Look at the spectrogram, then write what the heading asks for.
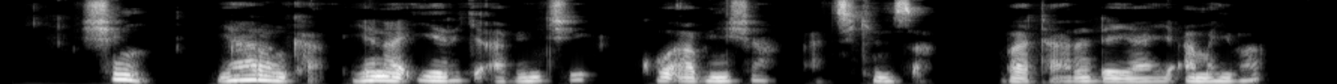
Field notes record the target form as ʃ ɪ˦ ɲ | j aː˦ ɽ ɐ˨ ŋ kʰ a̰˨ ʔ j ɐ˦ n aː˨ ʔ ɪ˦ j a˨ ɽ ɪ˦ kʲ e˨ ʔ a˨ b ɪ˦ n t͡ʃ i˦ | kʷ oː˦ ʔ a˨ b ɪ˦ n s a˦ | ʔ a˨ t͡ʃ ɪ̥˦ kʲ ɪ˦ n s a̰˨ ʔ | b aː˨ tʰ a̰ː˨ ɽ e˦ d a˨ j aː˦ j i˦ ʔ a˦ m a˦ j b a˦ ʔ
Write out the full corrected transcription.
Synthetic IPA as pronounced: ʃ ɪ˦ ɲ | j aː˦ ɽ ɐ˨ ŋ kʰ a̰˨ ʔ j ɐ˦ n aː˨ ʔ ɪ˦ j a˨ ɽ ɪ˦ kʲ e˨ ʔ a˨ b ɪ˦ n t͡ʃ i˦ | kʷ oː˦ ʔ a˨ b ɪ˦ n ʃ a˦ | ʔ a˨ t͡ʃ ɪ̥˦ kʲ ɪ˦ n s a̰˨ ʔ | b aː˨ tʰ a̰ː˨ ɽ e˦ d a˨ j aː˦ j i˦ ʔ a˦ m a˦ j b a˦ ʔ

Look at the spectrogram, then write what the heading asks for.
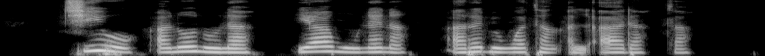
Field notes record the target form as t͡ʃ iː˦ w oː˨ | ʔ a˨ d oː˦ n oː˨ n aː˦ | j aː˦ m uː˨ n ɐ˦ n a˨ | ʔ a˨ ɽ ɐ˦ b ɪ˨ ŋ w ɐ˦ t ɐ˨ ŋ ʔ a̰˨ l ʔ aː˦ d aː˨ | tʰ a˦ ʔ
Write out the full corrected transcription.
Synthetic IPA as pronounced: t͡ʃ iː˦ w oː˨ | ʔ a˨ n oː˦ n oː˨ n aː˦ | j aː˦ m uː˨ n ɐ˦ n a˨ | ʔ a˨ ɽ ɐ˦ b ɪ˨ ŋ w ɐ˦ t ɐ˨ ŋ ʔ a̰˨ l ʔ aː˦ d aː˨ | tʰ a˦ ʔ

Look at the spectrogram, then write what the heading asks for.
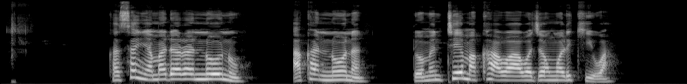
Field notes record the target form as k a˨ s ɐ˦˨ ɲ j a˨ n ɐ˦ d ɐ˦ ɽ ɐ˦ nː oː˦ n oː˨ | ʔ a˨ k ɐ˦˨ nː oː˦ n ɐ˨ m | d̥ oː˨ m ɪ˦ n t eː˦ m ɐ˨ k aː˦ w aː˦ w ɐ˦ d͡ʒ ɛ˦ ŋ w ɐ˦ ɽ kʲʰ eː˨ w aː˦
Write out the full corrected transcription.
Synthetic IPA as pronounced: k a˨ s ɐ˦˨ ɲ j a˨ m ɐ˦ d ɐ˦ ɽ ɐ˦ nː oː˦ n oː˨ | ʔ a˨ k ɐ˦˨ nː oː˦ n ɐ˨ n | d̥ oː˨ m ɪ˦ n t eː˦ m ɐ˨ k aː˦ w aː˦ w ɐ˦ d͡ʒ ɛ˦ ŋ w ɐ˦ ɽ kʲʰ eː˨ w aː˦

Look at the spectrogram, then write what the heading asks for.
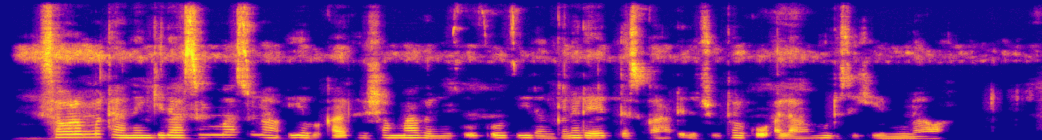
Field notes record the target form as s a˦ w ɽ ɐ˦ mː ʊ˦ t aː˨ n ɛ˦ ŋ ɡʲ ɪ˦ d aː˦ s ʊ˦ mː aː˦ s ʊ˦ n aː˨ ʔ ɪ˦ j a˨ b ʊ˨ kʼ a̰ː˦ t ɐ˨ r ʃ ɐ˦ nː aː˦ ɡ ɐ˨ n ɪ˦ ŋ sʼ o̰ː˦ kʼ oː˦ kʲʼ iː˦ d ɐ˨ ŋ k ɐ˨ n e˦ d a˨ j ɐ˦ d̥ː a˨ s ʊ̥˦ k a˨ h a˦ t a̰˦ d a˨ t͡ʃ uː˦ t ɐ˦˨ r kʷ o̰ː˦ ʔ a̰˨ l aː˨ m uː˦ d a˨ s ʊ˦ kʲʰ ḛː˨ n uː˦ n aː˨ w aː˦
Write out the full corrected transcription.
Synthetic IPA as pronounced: s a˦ w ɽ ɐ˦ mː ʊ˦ t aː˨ n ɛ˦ ŋ ɡʲ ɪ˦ d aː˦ s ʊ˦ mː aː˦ s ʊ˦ n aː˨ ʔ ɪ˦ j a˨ b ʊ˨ kʼ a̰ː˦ t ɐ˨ r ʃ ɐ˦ mː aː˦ ɡ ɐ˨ n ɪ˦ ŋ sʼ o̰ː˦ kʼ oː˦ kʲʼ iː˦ d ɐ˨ ŋ ɡ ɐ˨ n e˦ d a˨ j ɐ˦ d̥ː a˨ s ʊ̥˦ k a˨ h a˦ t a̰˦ d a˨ t͡ʃ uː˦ t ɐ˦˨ r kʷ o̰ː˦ ʔ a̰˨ l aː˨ m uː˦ d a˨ s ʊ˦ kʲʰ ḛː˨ n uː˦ n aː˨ w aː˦

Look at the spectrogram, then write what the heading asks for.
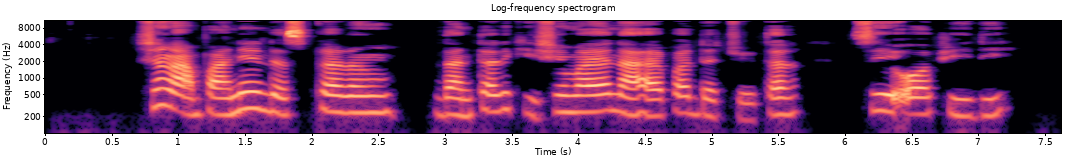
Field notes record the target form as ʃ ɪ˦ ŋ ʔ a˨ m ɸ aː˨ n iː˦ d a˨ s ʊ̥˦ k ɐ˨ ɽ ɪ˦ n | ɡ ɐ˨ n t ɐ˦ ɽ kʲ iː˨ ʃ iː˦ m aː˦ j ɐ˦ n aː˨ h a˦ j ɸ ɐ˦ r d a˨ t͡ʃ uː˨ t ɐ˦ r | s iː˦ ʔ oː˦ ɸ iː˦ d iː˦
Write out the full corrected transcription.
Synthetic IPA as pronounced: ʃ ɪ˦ ŋ ʔ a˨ m ɸ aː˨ n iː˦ d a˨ s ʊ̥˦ k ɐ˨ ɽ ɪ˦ n | d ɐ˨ n t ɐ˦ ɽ kʲ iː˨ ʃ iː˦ m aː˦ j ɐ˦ n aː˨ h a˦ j ɸ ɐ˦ r d a˨ t͡ʃ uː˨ t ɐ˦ r | s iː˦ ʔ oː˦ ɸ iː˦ d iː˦

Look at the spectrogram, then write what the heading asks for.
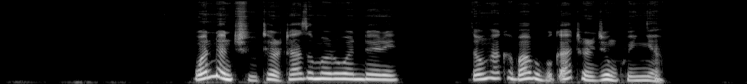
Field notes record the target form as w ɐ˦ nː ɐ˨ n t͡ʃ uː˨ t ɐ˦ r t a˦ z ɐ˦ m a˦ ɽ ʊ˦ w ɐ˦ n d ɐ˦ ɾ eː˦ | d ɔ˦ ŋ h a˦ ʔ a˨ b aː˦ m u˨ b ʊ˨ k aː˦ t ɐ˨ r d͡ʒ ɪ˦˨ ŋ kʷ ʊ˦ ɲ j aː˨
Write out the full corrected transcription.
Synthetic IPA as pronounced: w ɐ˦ nː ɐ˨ n t͡ʃ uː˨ t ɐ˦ r t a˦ z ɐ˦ m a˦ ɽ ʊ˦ w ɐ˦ n d ɐ˦ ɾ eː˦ | d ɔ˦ ŋ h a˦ k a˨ b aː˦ b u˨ b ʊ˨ kʼ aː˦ t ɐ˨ r d͡ʒ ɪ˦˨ ŋ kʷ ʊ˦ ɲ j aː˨

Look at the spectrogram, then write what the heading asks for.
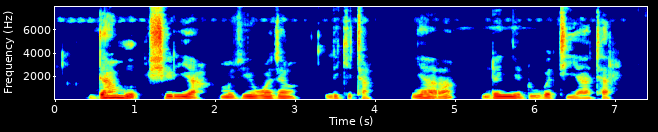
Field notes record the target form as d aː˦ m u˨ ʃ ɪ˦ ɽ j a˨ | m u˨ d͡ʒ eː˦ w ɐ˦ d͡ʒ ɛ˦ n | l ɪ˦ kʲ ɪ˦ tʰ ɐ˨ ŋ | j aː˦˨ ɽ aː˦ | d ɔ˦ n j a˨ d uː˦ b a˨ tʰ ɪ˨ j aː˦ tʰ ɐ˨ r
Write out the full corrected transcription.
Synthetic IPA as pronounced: d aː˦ m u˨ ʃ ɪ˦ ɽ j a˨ | m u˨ d͡ʒ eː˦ w ɐ˦ d͡ʒ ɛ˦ n | l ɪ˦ kʲ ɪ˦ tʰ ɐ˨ ŋ | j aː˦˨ ɽ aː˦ | d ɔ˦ ɲ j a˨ d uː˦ b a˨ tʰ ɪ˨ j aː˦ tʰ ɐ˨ r

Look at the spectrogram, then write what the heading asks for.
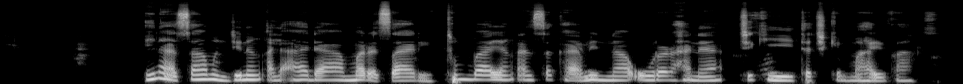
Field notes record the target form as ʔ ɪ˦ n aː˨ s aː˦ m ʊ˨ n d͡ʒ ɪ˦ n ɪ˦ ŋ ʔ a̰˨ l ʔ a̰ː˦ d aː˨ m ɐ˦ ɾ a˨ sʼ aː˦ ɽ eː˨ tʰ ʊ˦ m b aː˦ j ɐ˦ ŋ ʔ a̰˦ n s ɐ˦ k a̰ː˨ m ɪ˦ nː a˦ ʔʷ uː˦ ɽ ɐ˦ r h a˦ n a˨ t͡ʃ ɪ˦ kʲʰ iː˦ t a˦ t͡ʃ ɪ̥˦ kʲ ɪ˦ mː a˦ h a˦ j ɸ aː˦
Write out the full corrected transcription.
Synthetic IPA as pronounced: ʔ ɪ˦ n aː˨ s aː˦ m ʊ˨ n d͡ʒ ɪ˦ n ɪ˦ ŋ ʔ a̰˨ l ʔ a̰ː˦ d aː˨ m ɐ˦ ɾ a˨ sʼ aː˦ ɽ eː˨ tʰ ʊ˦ m b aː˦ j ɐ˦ ŋ ʔ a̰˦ n s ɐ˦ k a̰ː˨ m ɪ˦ nː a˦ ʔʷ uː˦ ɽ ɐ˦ r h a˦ n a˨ t͡ʃ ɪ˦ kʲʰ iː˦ t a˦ t͡ʃ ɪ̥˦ kʲ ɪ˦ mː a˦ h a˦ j ɸ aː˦

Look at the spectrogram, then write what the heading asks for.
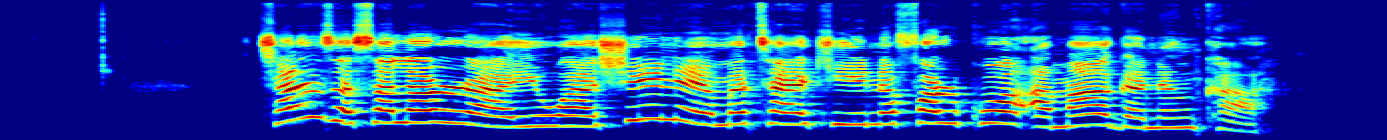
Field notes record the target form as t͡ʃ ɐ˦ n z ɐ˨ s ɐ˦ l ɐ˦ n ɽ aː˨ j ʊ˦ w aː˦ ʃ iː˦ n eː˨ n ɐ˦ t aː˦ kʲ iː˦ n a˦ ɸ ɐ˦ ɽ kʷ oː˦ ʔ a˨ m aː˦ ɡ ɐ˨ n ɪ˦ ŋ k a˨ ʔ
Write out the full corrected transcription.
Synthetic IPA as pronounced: t͡ʃ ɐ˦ n z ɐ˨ s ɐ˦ l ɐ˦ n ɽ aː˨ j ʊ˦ w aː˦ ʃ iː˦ n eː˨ m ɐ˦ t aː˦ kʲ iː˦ n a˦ ɸ ɐ˦ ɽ kʷ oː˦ ʔ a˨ m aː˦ ɡ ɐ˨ n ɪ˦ ŋ k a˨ ʔ

